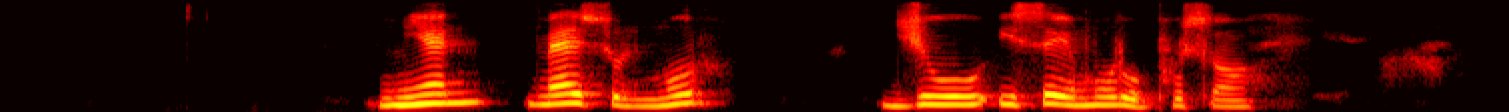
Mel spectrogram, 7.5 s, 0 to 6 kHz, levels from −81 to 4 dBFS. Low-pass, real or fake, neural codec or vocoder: 5.4 kHz; fake; codec, 16 kHz, 0.8 kbps, ZipCodec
